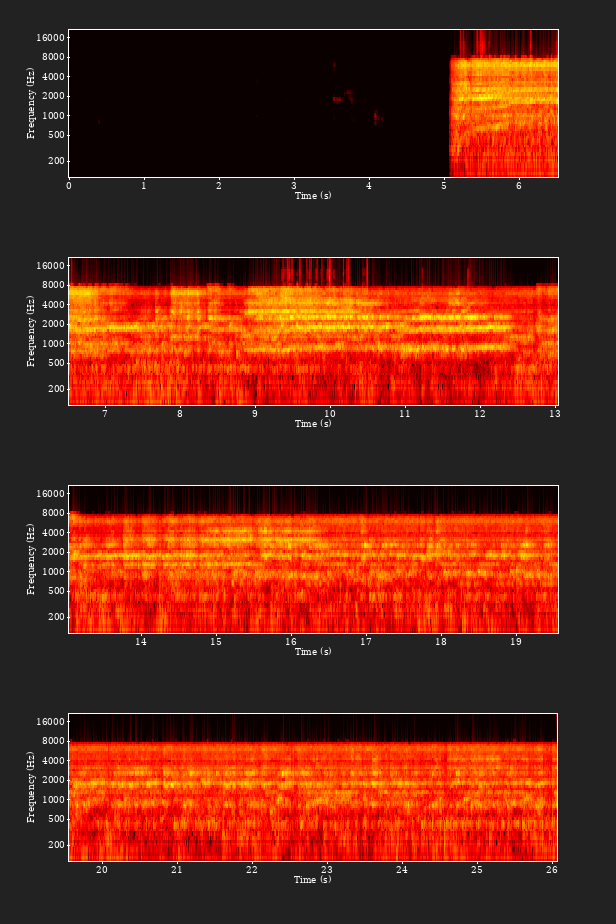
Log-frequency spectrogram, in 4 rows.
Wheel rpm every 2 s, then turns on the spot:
0, 0, 60, 220, 220, 230, 220, 240, 230, 230, 230, 230, 240.
none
